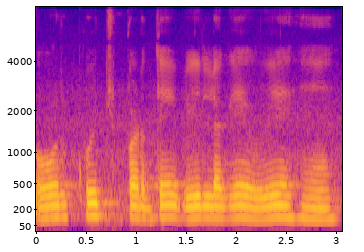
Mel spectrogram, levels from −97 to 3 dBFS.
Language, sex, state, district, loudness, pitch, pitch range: Hindi, male, Uttar Pradesh, Shamli, -13 LUFS, 115 Hz, 110-120 Hz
